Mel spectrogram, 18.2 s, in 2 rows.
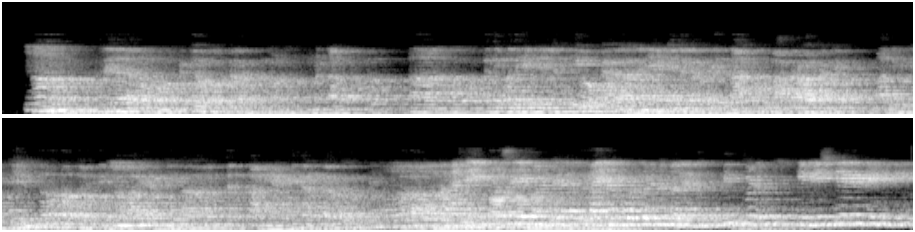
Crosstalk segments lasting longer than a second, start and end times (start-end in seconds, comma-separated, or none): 13.1-15.2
